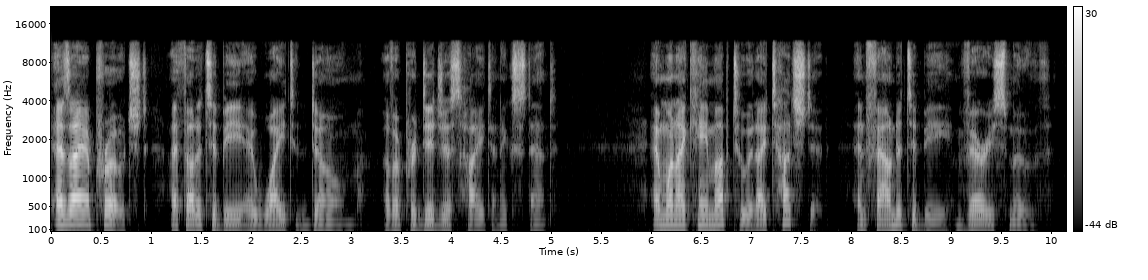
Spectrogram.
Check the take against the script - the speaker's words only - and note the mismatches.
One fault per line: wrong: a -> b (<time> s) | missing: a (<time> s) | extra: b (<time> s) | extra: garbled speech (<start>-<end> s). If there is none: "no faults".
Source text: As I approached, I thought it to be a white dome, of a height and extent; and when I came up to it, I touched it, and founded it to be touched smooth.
extra: prodigious (3.5 s)
wrong: founded -> found (8.2 s)
wrong: touched -> very (9.1 s)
